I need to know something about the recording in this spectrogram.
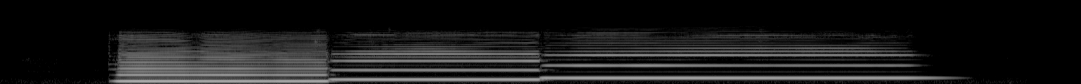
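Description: Clarinet playing a slow ascending exercise in its low register: three long, steady notes, each higher than the one before. It starts about a second in, and the last note is held about four seconds before fading away. This is a beginner embouchure exercise, played with a steady forward air stream and no movement of the lips or jaw.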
